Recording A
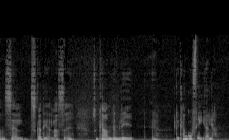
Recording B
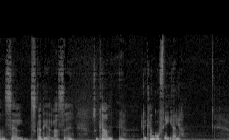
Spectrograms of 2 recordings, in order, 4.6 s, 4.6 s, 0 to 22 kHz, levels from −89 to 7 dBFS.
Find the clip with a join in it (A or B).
B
